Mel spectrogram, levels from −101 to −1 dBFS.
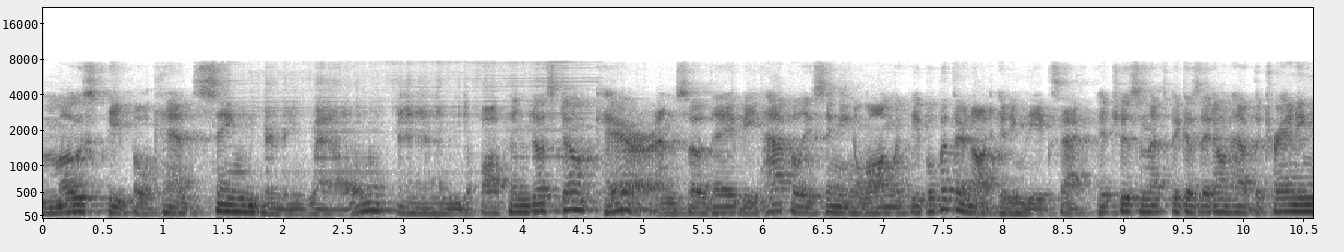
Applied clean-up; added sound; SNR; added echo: neural separator model SepFormer DNS4.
